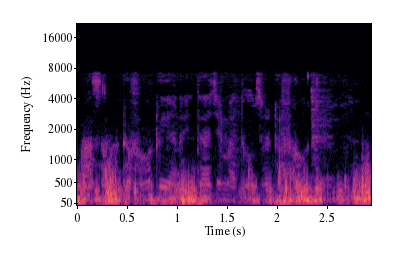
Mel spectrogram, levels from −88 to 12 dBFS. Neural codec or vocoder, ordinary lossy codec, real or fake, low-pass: none; none; real; 7.2 kHz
